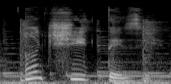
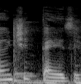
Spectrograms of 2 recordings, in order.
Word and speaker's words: antítese: E a antítese, certo? Antítese, não é antitese, viu, gente? Muita atenção na pronúncia dessa palavra.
